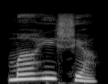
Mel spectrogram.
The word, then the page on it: ಮಹಾಶಯ: mahāśaya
